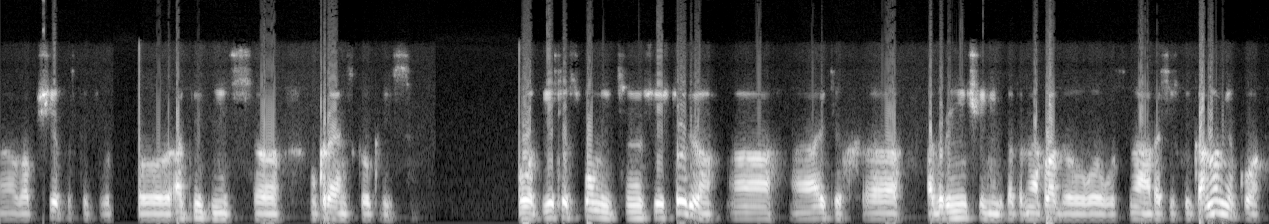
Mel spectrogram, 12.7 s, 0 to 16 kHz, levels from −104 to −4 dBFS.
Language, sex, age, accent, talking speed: Russian, male, 30-49, native, 95 wpm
